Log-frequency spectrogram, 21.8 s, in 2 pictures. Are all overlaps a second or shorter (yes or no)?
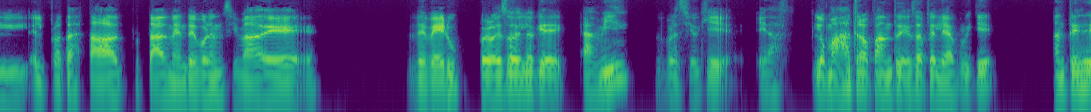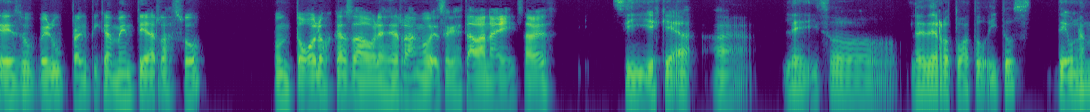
yes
